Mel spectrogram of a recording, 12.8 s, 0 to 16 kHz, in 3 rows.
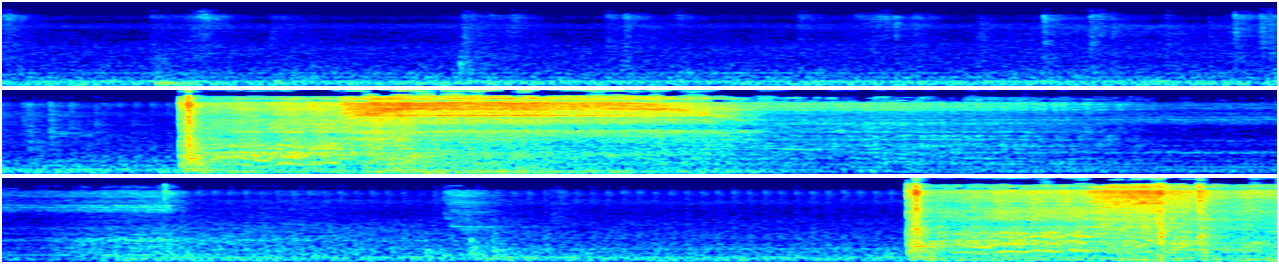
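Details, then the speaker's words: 1970 Ford Bronco, manual, sat for years, restart attempt after re-priming via key cycle: two short cranking bursts each catching briefly and dying; starts but won't stay running, owner suspects it needs more fuel. "Okay, I think it needs more fuel. That's all I think."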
